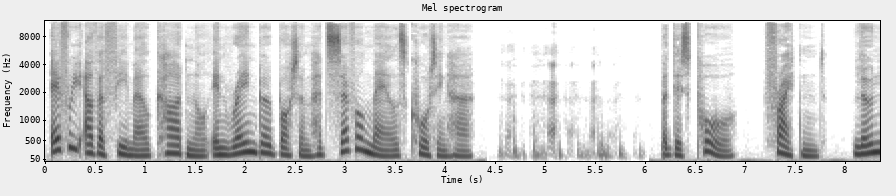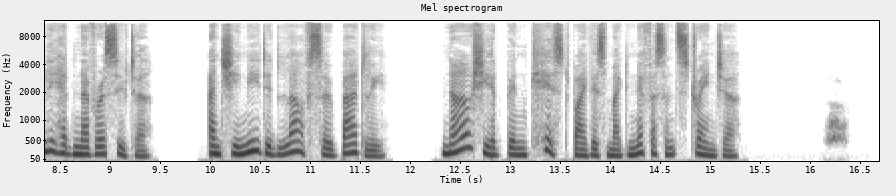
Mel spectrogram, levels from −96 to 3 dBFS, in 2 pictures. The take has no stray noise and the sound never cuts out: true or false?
false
